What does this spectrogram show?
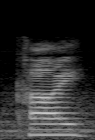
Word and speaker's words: chi-square: something really simple which is known as a chi-square test CH I you can pronounce it to get T squared on a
